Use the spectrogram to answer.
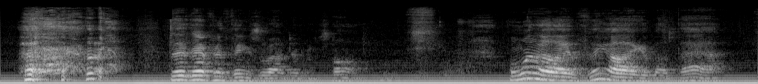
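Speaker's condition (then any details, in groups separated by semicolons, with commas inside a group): ALS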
